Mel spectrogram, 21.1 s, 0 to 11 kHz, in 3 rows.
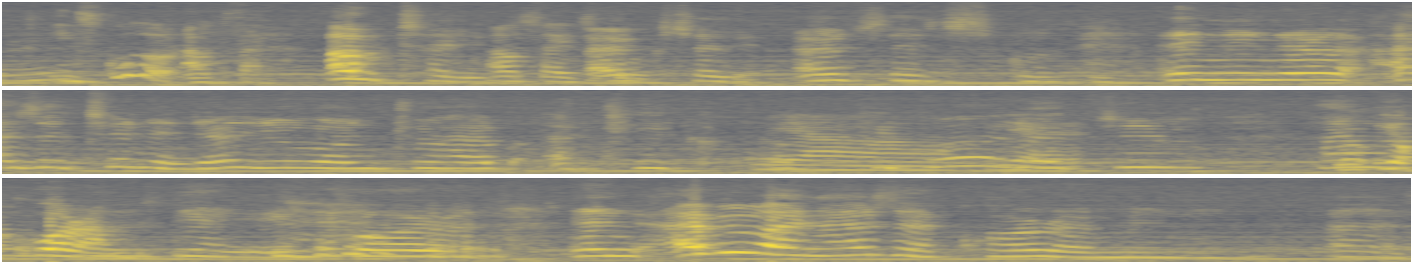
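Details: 26-year-old woman with lifelong cerebral palsy who began talking much later than other children; real, not acted; dysarthria due to cerebral palsy.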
